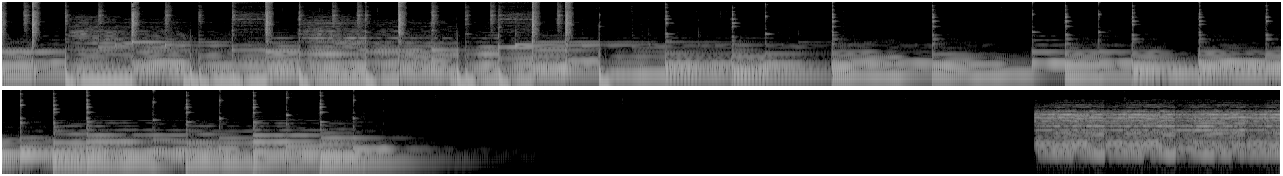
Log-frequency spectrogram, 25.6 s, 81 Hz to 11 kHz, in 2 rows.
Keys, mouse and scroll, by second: 1.5 ctrl+z, 1.9 ctrl+z, 1.9 ctrl+x, 2.2 ctrl+z, 2.4 ctrl+z, 2.7 ctrl+z, 2.9 ctrl+z, 3.5 ctrl+z, 3.8 ctrl+z, 4.7 ctrl+z, 5.1 ctrl+z, 5.5 ctrl+z, 5.8 ctrl+z, 6.2 ctrl+z, 6.5 ctrl+z, 6.9 ctrl+z, 7.2 ctrl+z, 7.5 ctrl+z, 7.8 ctrl+z, 8.0 ctrl+z, 8.2 ctrl+z, 8.6 ctrl+z, 9.4 middle click, 10.2 middle click, 10.7 middle click, 12.0-13.1 middle drag, 14.2 alt+shift+click, 15.5 alt+shift+click, 16.3 ctrl+z, 16.9 alt+shift+click, 18.2 ctrl+z, 20.2 alt+z, 20.8 alt+z, 22.2 shift+z, 24.5 alt+z.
